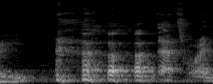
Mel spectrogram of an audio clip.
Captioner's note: laughs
